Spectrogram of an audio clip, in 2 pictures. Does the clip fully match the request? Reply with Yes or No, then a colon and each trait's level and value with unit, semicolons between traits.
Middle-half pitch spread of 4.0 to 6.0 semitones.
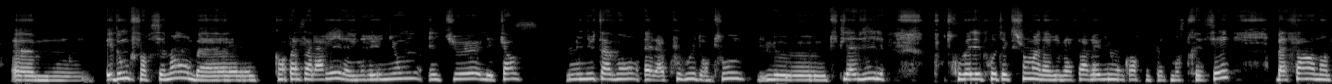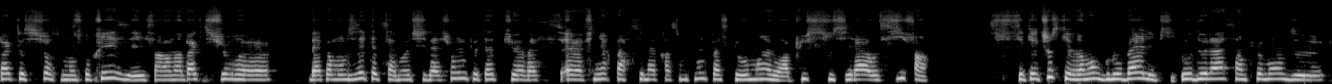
No: average, 2.9 semitones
